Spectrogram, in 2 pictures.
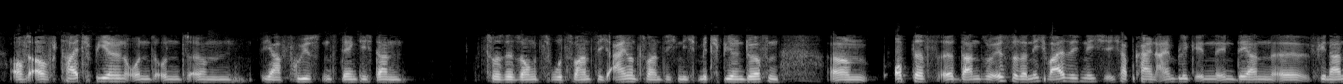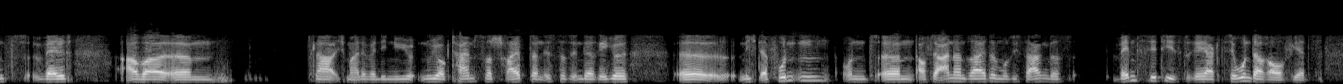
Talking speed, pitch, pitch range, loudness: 175 wpm, 125 Hz, 120-135 Hz, -19 LUFS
